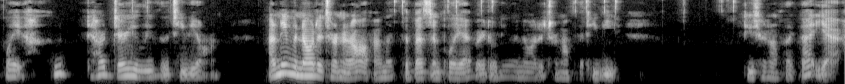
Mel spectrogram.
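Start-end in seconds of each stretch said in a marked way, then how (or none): 5.2-8.2 whispered question to herself; hushed puzzling. Real, not acted. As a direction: murmur it unsure, under your breath. Unsure about the TV.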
